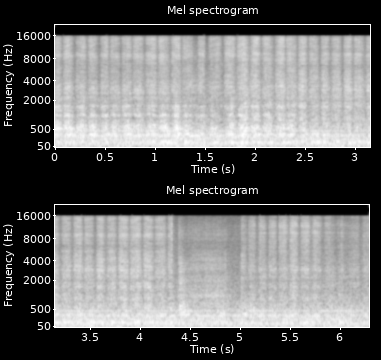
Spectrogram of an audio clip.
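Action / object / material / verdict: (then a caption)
scrape / graphite pencil on heavy paper sheet / paper / none. A hand scratches a yellow HB graphite pencil across the face area of a portrait drawn on a flat, thick sheet of heavy paper. Quick, dry, rasping strokes repeat about four times a second with bright, papery texture. The scratching briefly softens just before the five-second mark, then resumes.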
